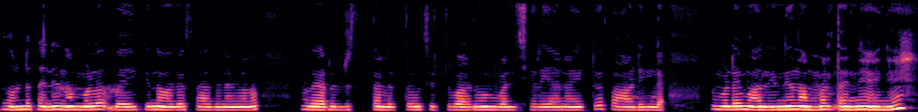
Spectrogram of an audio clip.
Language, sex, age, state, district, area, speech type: Malayalam, female, 30-45, Kerala, Thiruvananthapuram, rural, spontaneous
